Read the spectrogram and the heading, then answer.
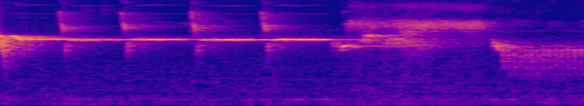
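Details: Belgian canary song sung to attract breeding females: a pure whistled tone held steady with short sharp accents repeated about three times a second, then a buzzy rougher phrase and lower trill.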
